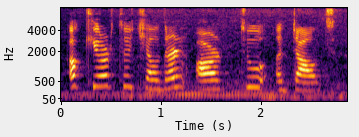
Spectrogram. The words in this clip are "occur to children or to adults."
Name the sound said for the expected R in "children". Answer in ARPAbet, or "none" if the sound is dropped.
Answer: R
